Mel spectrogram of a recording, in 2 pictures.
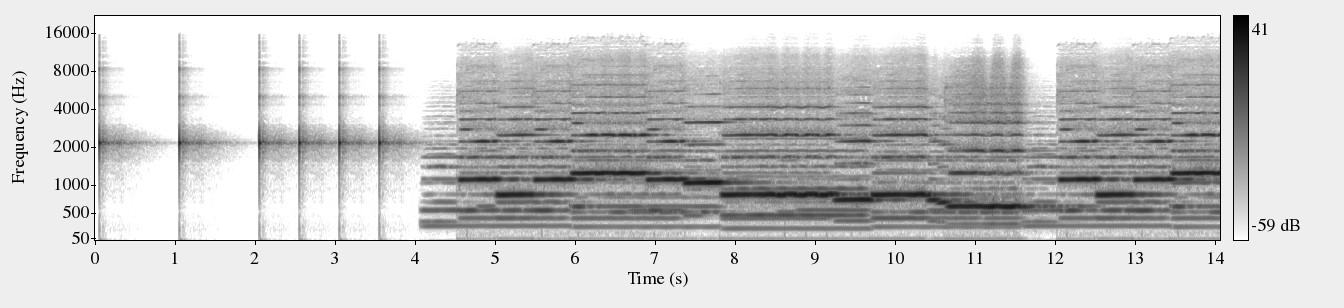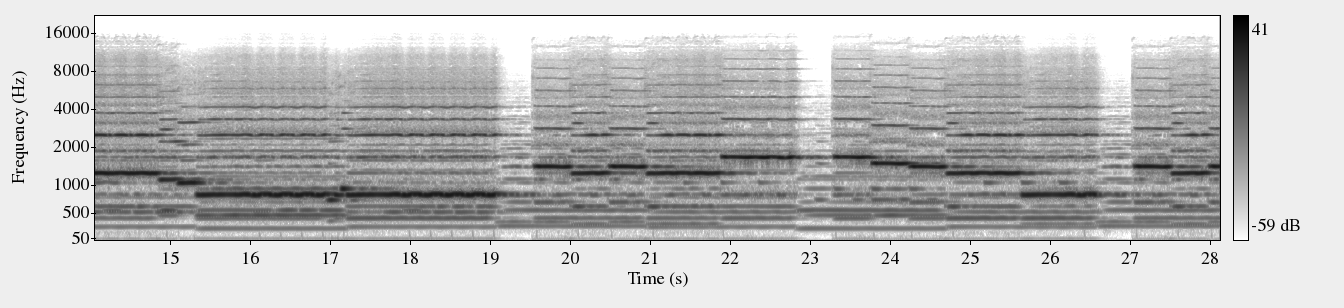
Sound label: piccolo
